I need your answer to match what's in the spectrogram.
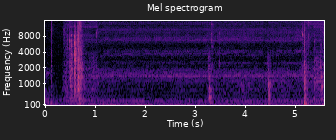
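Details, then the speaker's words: Sony CDP-333ESD CD player after servicing its front-panel buttons, eject pressed: quiet whirr broken by uneven sharp clicks as the tray, moved by a belt and looped steel wire, fails to open and close properly. "Well, that's just highlighting the tray issues."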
